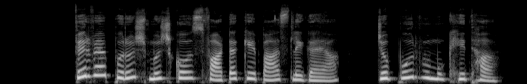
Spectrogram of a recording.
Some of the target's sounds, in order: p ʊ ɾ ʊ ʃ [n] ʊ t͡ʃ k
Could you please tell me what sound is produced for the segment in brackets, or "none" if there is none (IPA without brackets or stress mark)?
m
